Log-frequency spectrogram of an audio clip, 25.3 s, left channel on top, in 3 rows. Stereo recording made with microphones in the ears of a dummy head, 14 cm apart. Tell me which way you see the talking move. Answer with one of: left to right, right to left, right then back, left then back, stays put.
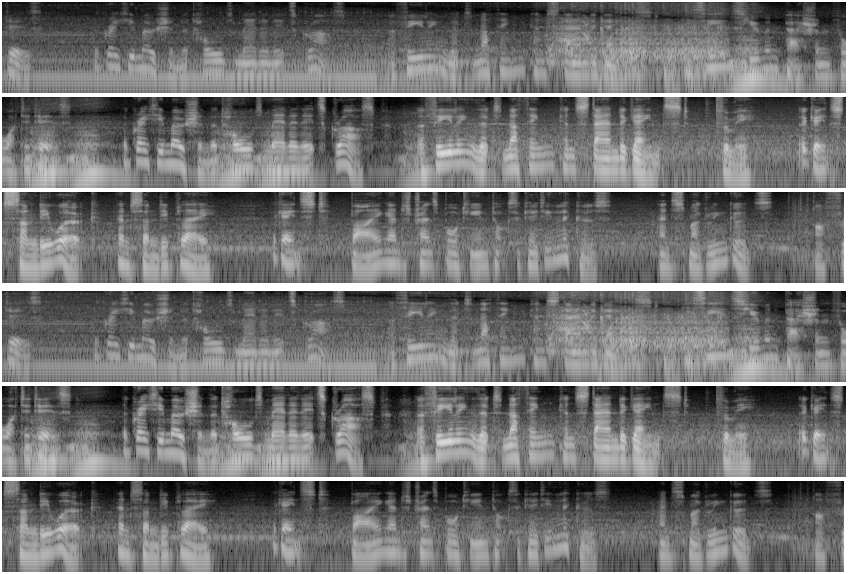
right to left.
